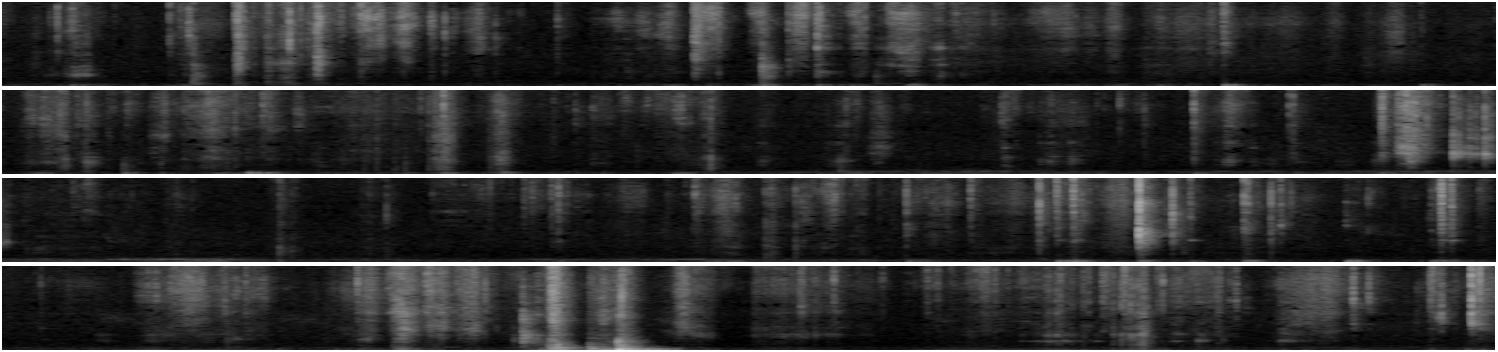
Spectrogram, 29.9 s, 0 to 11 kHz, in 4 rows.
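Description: Hands pressing enamelled copper wire coils into the paper-insulated slots of a 1 HP water pump motor's stator: scattered light scratches, rustles and clicks, with one louder low thump about 25 seconds in.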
